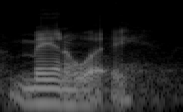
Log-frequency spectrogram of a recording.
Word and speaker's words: Mantua: because it's not said how it's spelled, okay? There's this little town on the way to Logan, Manaway. It's spelled Mantua. Somehow it's Manaway, okay?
